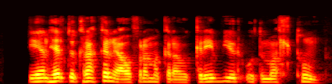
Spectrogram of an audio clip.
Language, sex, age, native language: Icelandic, male, 40-49, Icelandic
